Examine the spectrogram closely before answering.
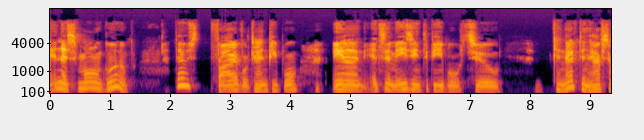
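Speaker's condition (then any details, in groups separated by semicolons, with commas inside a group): Brain stem tumor; childhood onset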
